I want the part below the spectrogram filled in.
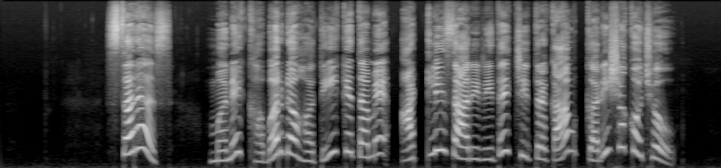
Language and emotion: Gujarati, surprised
